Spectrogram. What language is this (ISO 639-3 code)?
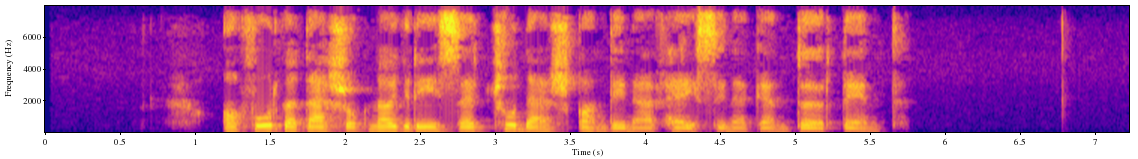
hun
